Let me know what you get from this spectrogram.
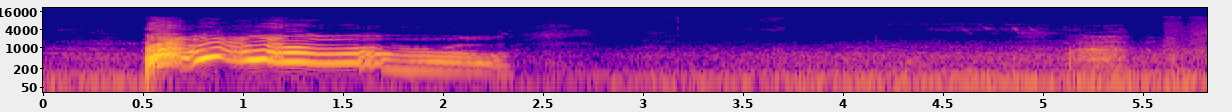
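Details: Domestic dogs, a Husky facing off with a Malamute for a treat: a sudden loud onset slides into a bending, warbling moan lasting under two seconds, followed by quiet and a faint rustle.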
